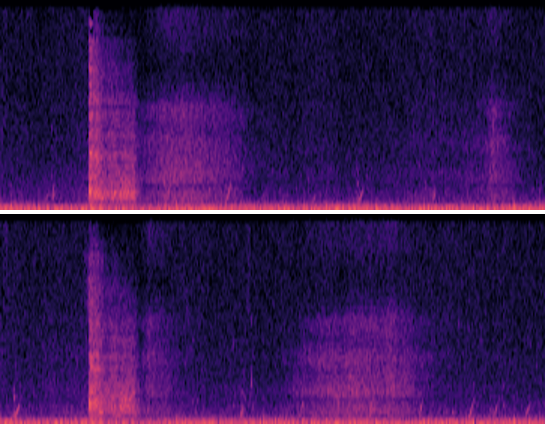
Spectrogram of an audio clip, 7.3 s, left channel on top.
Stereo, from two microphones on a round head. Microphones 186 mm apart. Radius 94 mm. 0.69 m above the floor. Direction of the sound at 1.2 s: 40° left (ahead or behind).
